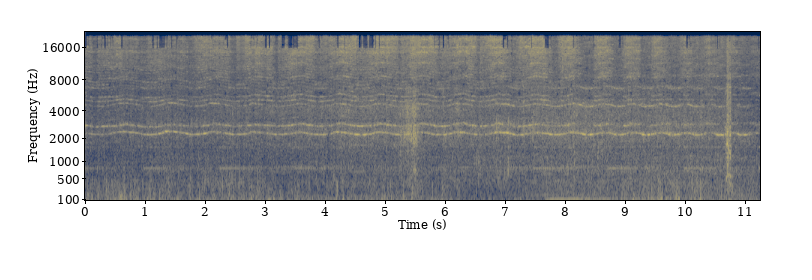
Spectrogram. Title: 2017 Ram 1500 whining/screeching noise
